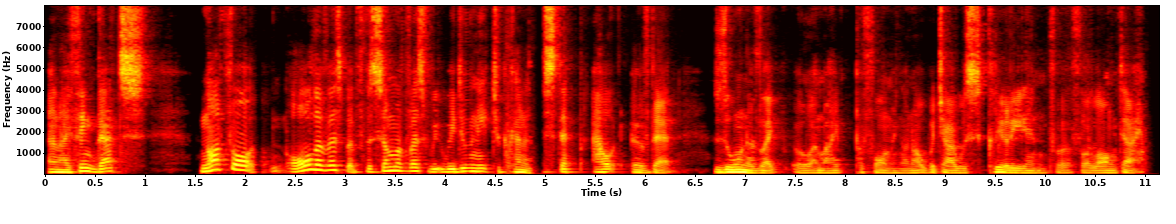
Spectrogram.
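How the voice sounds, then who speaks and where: A man's voice: on the low side, normal speed, vocal fry, slightly rough. A man from Singapore presenting a webinar over a video call, talking casually and hesitantly, often repeating his words.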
